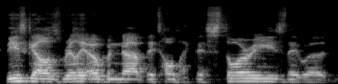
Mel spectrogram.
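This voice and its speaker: Brief: easygoing guy, mid-pitched, talks loosely with lots of "like". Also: normal speed. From Australia. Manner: relaxed, chatty, uses "like" a lot. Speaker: guest, entrepreneur. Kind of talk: casual livestream chat. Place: café in Seoul.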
